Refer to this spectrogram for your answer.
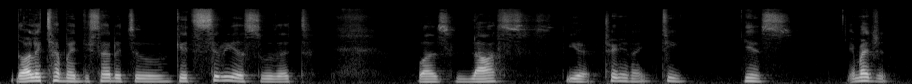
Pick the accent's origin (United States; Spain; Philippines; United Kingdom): Philippines; I'm Filipino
